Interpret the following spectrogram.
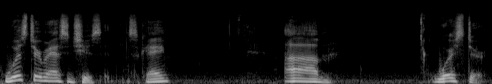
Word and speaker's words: Worcester: ] it's pronounced it's Worchester but it's wor Worster Worcester Massachusetts okay um Worster well that you know like the sauce you we're Chester sauce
